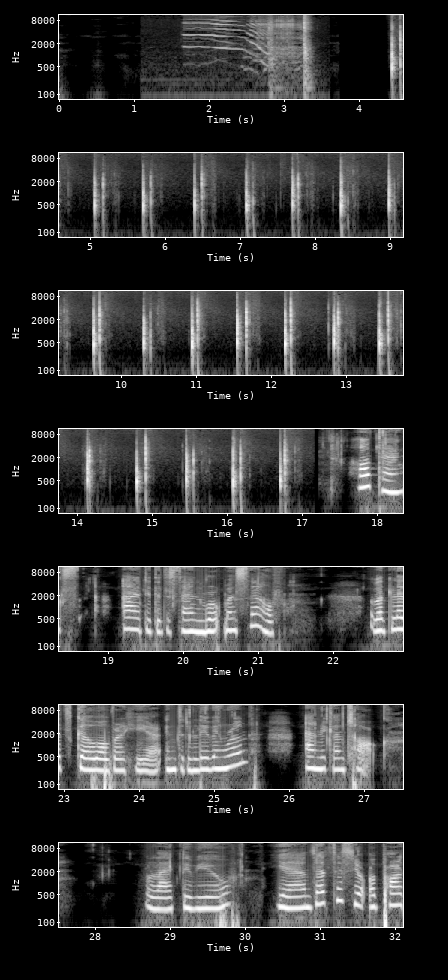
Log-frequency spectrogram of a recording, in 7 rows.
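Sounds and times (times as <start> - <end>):
door creaking and shutting with a solid thud: 1.6 - 3.6
steady footsteps on a hard floor: 4.5 - 17.1
speech: 18.0 - 18.6, 19.2 - 21.4, 22.6 - 27.4, 28.7 - 32.1.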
